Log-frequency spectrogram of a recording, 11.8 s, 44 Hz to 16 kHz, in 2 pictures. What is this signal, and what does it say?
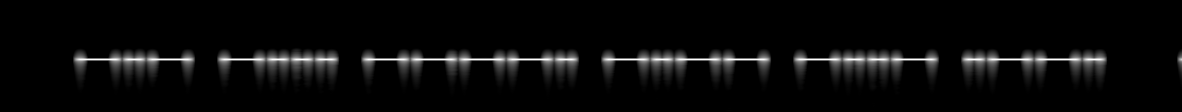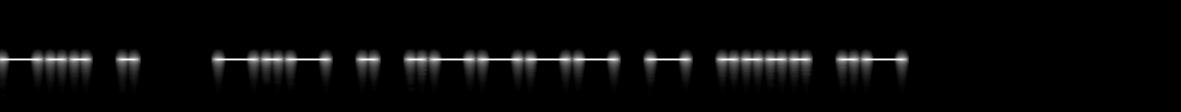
Morse code, heard as a keyed tone, about 20 wpm, 700 Hz. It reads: KB9YXP DE KE1THA
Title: USA Callsign DE Callsign 20wpm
